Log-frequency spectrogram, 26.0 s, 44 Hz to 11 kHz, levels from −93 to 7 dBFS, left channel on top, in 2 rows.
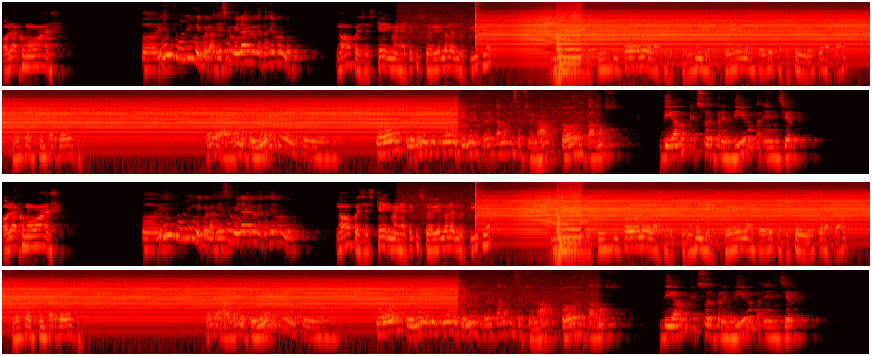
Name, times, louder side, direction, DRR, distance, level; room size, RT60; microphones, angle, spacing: voice 1, 0.0-0.9 5.0-7.4 8.2-12.7 13.2-14.3, right 3 dB, 25° right, 13 dB, 0.5 m, -47 dB
voice 2, 2.1-4.4 16.1-18.1 18.6-22.2 22.9-24.9, left 1 dB, 55° left, 1 dB, 2.9 m, -47 dB
sound 1, 7.1-19.9, equal, ahead, 1.1 m, -39 dB
20.5 x 11.5 x 4.2 m, 0.84 s
head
